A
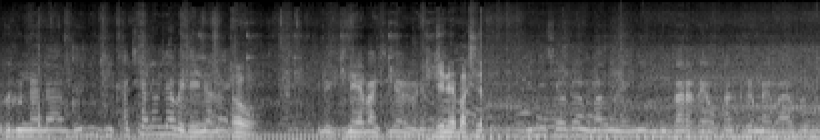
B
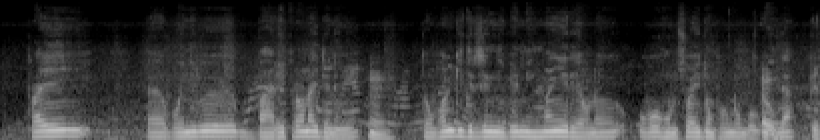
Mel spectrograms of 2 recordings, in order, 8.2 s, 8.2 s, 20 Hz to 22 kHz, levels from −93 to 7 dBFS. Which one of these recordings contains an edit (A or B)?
A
